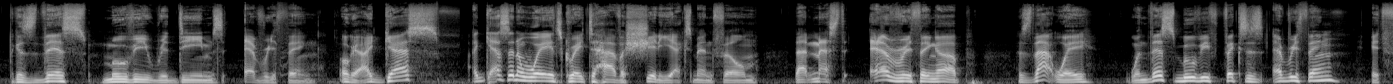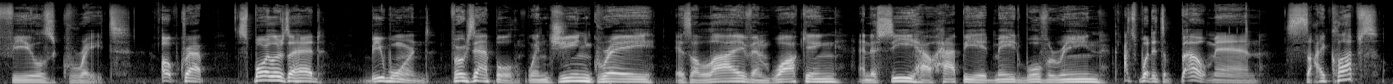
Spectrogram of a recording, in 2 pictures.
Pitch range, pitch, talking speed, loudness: 100-145 Hz, 120 Hz, 140 wpm, -15 LUFS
